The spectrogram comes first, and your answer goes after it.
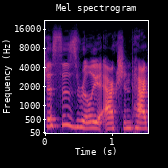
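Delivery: ordinary talk, nothing marked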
